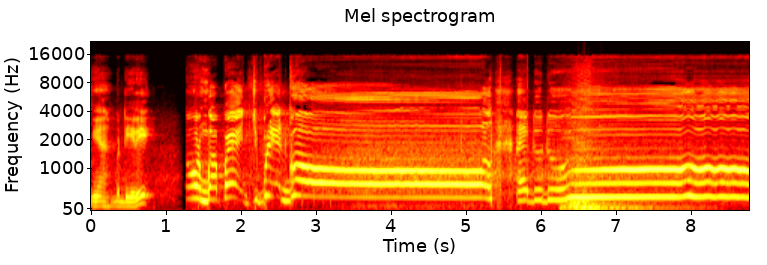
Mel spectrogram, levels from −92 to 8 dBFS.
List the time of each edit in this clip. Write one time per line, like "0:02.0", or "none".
0:01.3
